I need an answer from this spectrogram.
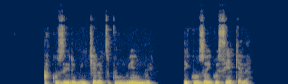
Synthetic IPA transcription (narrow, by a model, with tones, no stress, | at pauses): a˨kʊ˨zi˨ɾi˨ni˦t͡ʃe˦ɾe˦tu˦ku˦n̩˨wi˦e˦n̩˦ɾi˦ | dɪ˦kʊ˦zɔ˨ɪ˦ɡʷe˦si˦e˨ke˨le˦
